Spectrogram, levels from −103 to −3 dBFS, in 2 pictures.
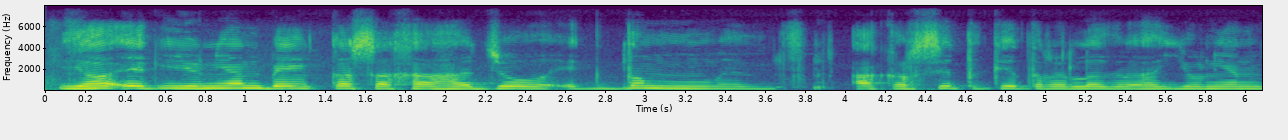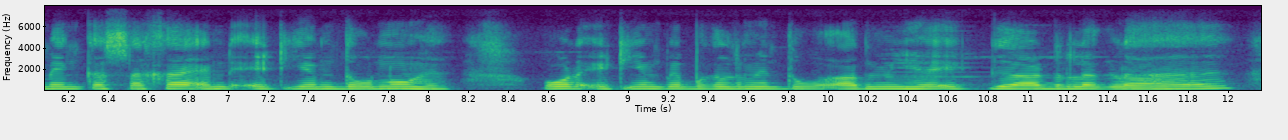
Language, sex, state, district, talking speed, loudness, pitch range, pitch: Hindi, male, Bihar, Supaul, 180 wpm, -22 LUFS, 175-195 Hz, 185 Hz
